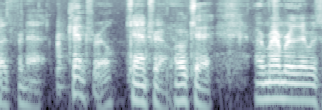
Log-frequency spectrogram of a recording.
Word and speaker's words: Cantrell: us today a photographer veteran Navy veteran can throw and did I pronounce it right yeah that's close there is a close I've been called worse well tell me how is the net Kentrell Cantrell okay I remember there was all the in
